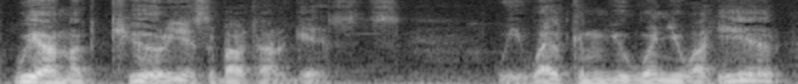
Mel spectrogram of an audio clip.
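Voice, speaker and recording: A silky, menacing restaurant owner in an old radio play. The voice sits a little low and carries a husky, breathy edge. He purrs each line and keeps ending on a knowing "eh?". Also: wildly swooping pitch, normal speed, a little mellow, full character voice. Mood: insinuating. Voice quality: smooth, purring, sinuous delivery. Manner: silky and insinuating, tags questions with "eh". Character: suave, sinister male restaurant owner, middle-aged. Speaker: restaurant proprietor. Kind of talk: radio drama acting.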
